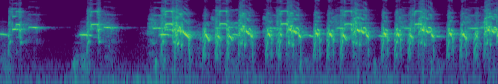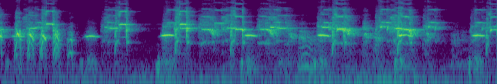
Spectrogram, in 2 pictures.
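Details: A group of captive grey francolins in a dense, overlapping bout of rapid squawking, chattering notes that run almost continuously for ten seconds with brief pauses.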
